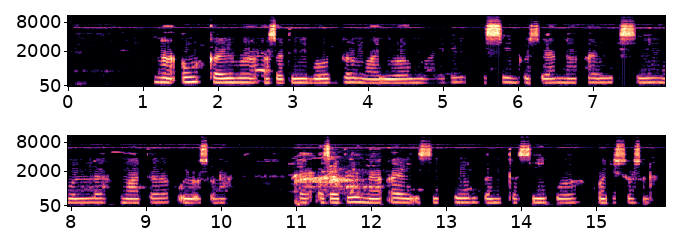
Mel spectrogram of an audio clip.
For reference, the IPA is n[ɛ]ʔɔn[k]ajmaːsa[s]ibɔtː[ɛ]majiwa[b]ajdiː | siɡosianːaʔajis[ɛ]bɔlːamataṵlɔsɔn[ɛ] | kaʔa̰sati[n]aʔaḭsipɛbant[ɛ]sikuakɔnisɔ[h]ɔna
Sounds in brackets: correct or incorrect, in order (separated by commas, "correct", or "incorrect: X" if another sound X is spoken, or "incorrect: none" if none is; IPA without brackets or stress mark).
incorrect: a, correct, incorrect: t, incorrect: a, incorrect: m, incorrect: i, incorrect: a, correct, incorrect: a, incorrect: s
